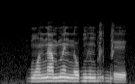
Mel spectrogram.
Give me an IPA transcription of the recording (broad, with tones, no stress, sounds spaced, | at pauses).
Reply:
b ɔ̃˧ n ã˦ b ɛ̃˦˨ n o˨˦ b ĩ˧ b i˧ b e˨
